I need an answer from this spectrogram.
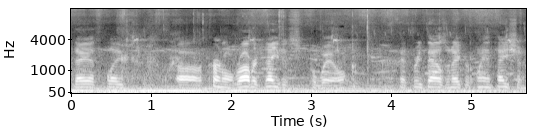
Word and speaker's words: Caldwell: And one of those is, you say Caldwell, but I think they pronounced it Cowell.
